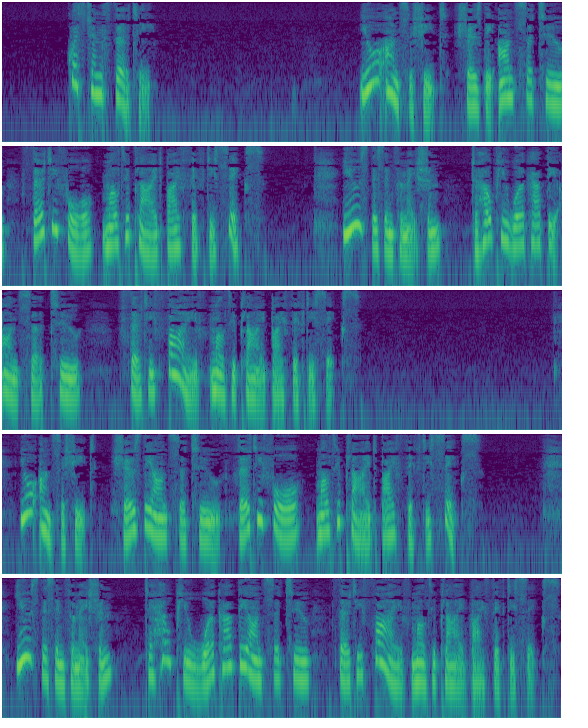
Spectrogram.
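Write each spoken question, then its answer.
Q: Use this information to help you work out the answer to 35 multiplied by 56.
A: 1960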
